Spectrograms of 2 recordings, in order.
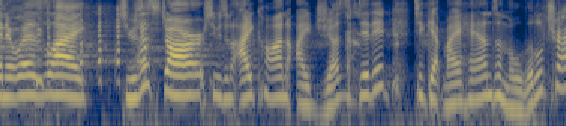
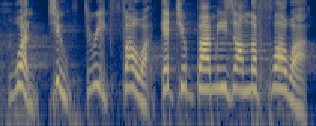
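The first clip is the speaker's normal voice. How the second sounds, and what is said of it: Thick Rhode Island accent. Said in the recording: “a woman with a thick Rhode Island accent”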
